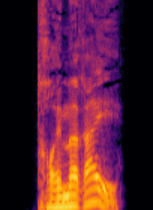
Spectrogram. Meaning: 1. dreaming 2. dream, fantasy
- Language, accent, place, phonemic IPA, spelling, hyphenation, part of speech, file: German, Germany, Berlin, /ˌtʁɔɪ̯məˈʁaɪ̯/, Träumerei, Träu‧me‧rei, noun, De-Träumerei.ogg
